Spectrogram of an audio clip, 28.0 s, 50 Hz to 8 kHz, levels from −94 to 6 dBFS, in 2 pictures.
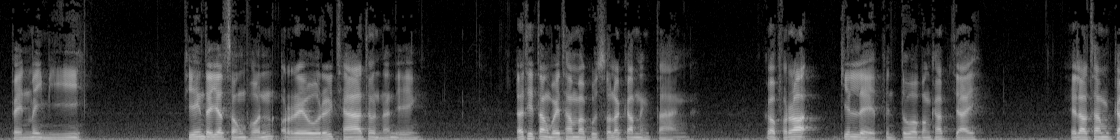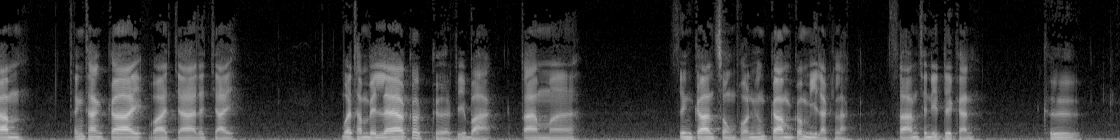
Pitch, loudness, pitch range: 110 Hz, -25 LUFS, 100-115 Hz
